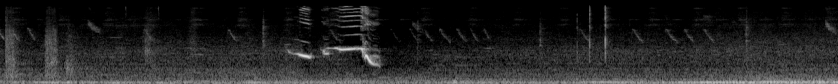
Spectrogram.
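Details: Tame Black-naped Oriole from Sumbawa, singing actively, gives one clear liquid whistled phrase midway: a short downslurred note, then a sustained level whistle ending in a steep fall. Small birds chirp faintly behind a low rumble.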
